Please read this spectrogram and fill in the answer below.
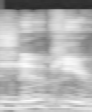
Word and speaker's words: Nuki: oh there's a reason there's a reason Nuki rhymes with dookie well nothing bad's gonna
